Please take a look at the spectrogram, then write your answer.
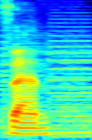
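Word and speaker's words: Tzen: i'm sure andrew rancho it's probably pronounced zen but t zen is way cooler they're a lot cooler i agree uh i always called it zen uh but i introduced this game to my kids not that long ago and they were like we're going to t zen and i was like no that's not how you pronounce it and now i've always pronounced it that way it just stuck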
